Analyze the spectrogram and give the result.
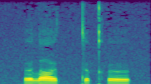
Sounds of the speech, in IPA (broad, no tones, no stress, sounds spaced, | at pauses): ə l a ə̯ tː ɵ kʰ ɵ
